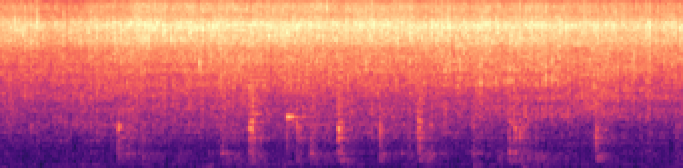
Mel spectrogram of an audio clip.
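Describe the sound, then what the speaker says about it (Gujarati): Onion with capsicum stirred and fried in a pan for a Gujarati veg American chop suey, with a loud steady sizzle and repeated clinks of a spoon against the pan, no talking. "થોડીક વાર ડુંગળીને આ રીતે ફેરવી એમાં આપણે નાખી દેવું હવે કેપ્સિકમ"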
